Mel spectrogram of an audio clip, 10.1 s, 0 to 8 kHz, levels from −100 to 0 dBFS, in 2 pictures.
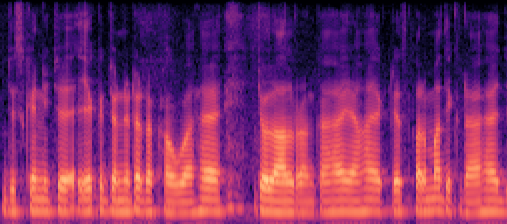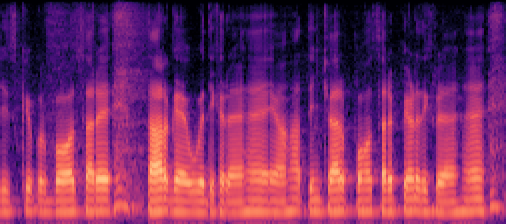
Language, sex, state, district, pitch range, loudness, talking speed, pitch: Hindi, male, Jharkhand, Garhwa, 110-115 Hz, -22 LUFS, 220 wpm, 115 Hz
